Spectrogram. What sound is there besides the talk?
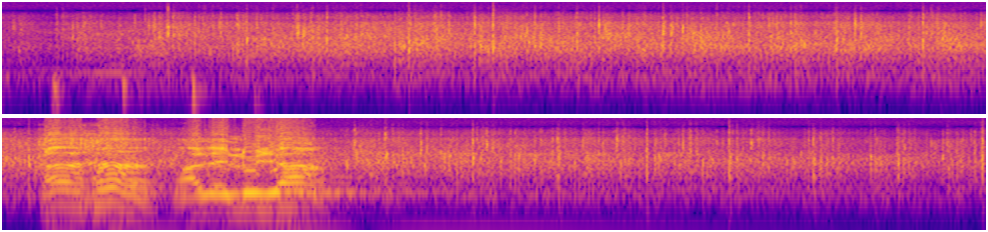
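audience applauding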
